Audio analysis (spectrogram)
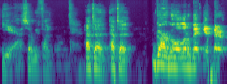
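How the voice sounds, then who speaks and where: A man's voice: medium pitch, moderate pace. A middle-aged man hosting a casual podcast, rambling and upbeat, often correcting himself as he goes. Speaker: podcast host. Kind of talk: casual chat.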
